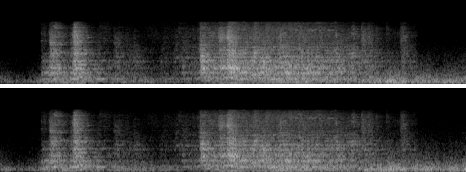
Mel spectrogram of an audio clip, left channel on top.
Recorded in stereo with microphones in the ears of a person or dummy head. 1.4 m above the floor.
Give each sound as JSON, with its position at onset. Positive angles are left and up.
{"t": 0.4, "sound": "a sliding door", "side_deg": 15}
